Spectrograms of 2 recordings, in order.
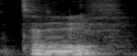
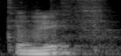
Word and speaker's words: Tenerife: I read in the news that there was snow in Tenerife, or how do you pronounce that? Tenerife. Tenerife. Tenerife in Spanish.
